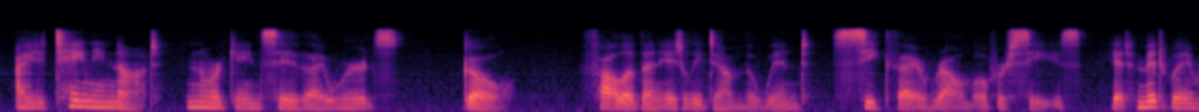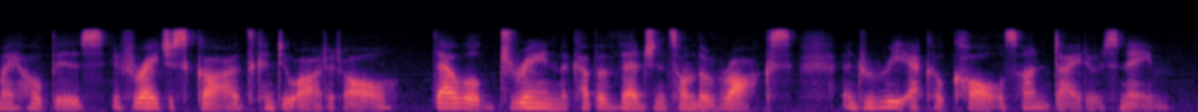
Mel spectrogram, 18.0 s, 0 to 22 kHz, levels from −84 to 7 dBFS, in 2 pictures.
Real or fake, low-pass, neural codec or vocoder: fake; 7.2 kHz; codec, 16 kHz, 0.3 kbps, FocalCodec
